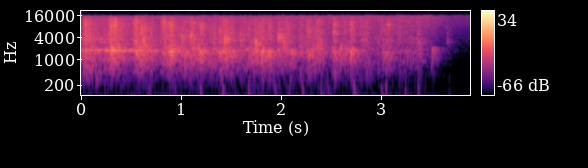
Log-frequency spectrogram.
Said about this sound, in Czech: A rovnou, když jste si tak hezky zatleskali a přivítali mě, se vás zeptám, jak si myslíte, že bude vypadat svět za deset let?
